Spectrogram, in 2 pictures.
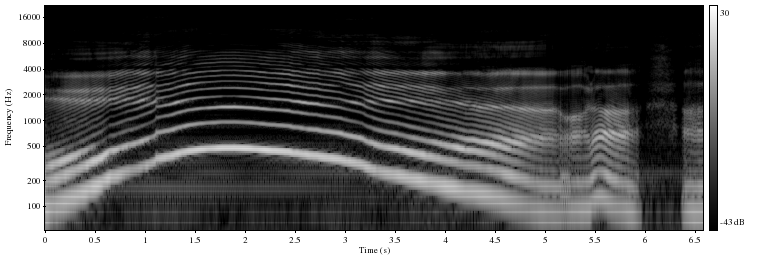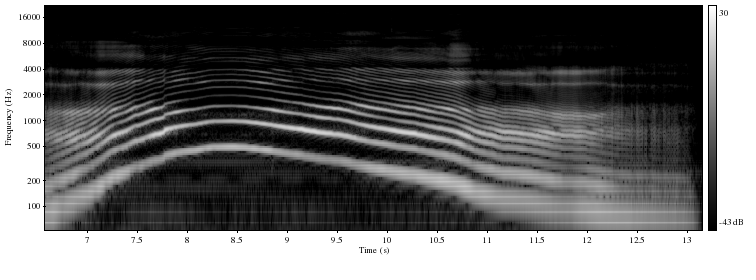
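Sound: vocal siren exercise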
